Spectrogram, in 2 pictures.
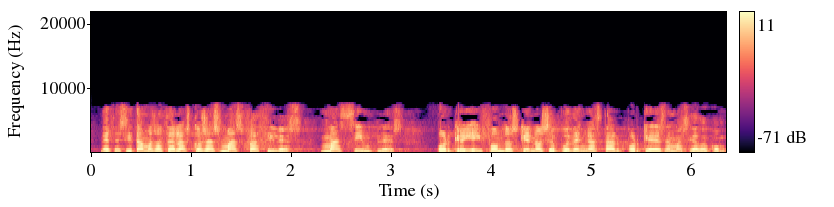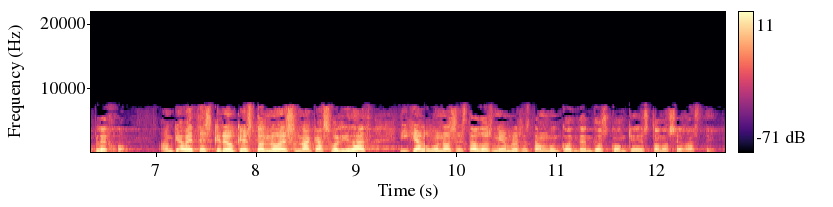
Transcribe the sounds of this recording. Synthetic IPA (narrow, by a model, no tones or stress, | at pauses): ne̞θe̞sit̪amo̞saθe̞ɾlasko̞sazmasfaθile̞smasːimple̞s | po̞ɾke̞o̞jajfo̞nd̪o̞ske̞no̞se̞pwe̞ð̞e̞ŋɡast̪aɾpo̞ɾke̞ezðe̞masjað̞o̞ko̞mple̞xo̞̰ | a̰wŋke̞aβ̞e̞θe̞skɾe̞okeest̪o̞no̞e̞sunakaswaliðaðikealɣ̞uno̞se̞st̪að̞o̞zmjembɾo̞se̞st̪anmujko̞nt̪e̞nt̪o̞sko̞ŋke̞est̪o̞no̞seɣ̞ast̪e̞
